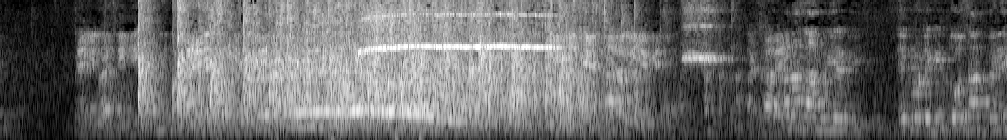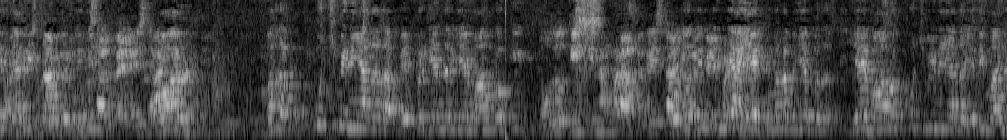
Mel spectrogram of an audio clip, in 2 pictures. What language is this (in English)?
Hindi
